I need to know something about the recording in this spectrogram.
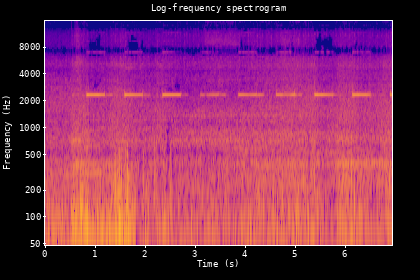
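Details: Golden Tours Volvo B8L MCV EvoSeti bus (fleet 207, LF20AXH) idling: high-pitched warning beep repeats roughly every half second without stopping; continuous alarm of unknown cause.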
